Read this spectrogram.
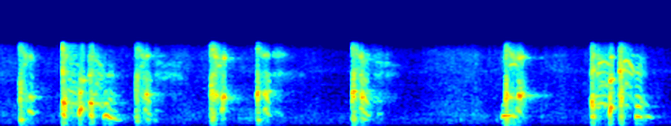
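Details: About a dozen short, voiced coughs, some single and some in quick runs of two or three, with brief quiet gaps, while coughing alongside mom: repeated cough.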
